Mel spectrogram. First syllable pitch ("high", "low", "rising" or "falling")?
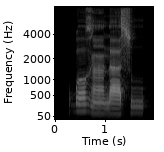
high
